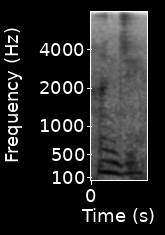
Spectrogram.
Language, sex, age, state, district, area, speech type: Punjabi, female, 30-45, Punjab, Mansa, urban, spontaneous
